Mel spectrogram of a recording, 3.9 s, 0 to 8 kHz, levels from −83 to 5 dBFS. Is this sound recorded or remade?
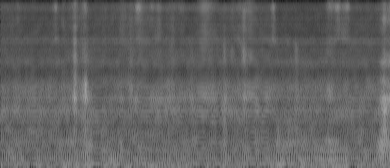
remade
